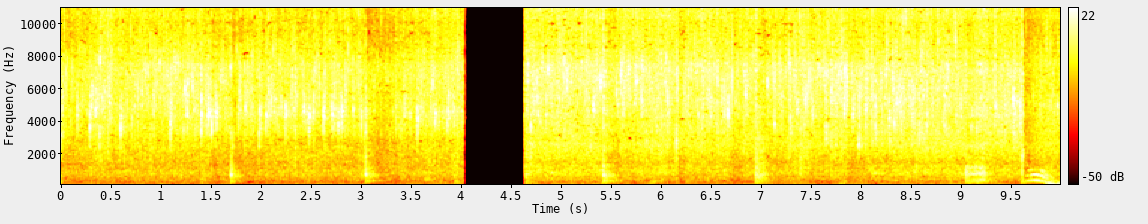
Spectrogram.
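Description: Garlic and onion sizzle steadily in a hot pan for a Filipino dish, a continuous close frying hiss with occasional stirring clinks, briefly cut by a short silent gap.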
